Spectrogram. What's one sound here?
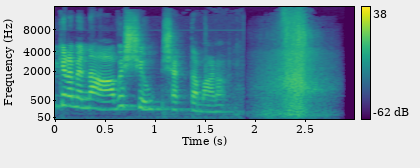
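A woman speaks clearly into a microphone, like a news presenter.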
